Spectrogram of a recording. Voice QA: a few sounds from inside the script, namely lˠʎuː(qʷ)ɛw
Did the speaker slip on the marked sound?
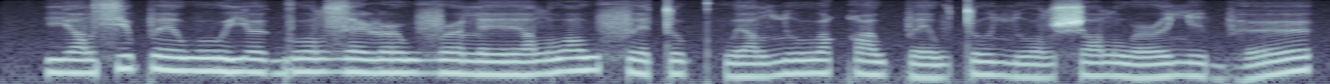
no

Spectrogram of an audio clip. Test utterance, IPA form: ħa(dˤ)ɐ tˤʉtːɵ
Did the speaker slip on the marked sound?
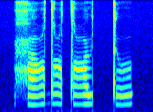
no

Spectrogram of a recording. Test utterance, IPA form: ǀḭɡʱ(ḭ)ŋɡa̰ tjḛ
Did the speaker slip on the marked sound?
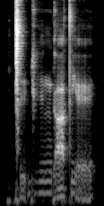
yes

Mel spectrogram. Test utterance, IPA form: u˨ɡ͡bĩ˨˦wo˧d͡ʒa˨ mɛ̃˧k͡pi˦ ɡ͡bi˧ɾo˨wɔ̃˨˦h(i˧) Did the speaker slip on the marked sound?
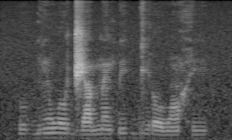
no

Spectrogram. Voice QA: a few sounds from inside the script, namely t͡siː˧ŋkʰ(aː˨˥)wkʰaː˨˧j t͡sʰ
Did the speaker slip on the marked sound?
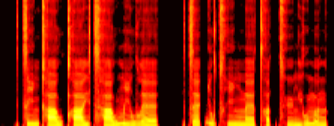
yes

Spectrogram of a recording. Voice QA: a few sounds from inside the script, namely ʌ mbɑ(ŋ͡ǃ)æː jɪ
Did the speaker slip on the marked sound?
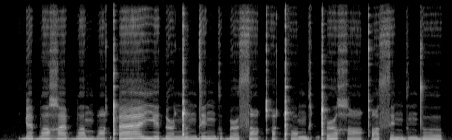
yes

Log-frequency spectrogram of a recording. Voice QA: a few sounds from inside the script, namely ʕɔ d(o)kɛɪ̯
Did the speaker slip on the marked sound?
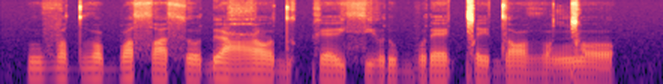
yes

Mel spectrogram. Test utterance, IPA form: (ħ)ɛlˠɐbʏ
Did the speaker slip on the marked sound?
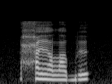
no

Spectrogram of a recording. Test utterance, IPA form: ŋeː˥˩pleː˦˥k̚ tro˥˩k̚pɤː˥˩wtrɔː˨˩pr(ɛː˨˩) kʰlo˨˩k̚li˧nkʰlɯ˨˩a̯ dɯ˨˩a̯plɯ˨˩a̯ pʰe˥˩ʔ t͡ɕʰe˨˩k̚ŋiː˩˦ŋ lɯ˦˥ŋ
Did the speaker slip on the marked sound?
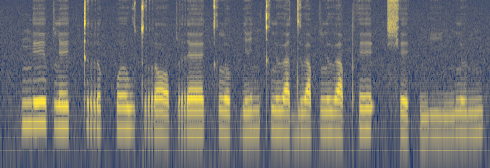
yes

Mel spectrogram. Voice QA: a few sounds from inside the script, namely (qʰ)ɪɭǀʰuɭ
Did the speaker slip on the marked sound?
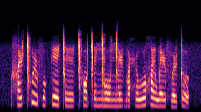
yes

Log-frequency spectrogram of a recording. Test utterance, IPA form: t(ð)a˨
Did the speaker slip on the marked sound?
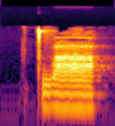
yes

